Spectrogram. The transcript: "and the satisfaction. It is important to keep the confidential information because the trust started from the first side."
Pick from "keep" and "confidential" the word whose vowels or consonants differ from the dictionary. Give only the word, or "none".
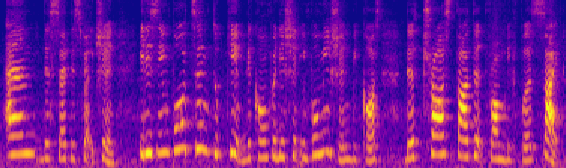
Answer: confidential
